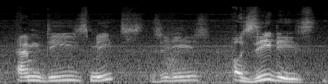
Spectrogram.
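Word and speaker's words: ZD's Meats: How do you pronounce MD's Meats? ZD's.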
